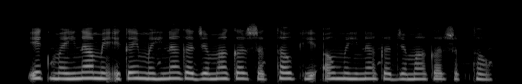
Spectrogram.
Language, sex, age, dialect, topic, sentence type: Chhattisgarhi, female, 18-24, Northern/Bhandar, banking, question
